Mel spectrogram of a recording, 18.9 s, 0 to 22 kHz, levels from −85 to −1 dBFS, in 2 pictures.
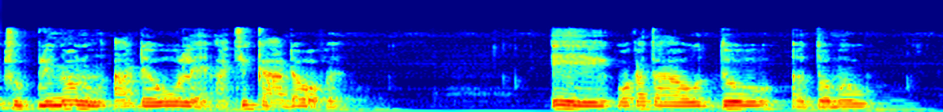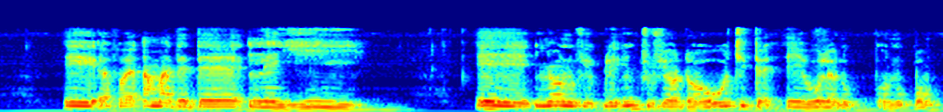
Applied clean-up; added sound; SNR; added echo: none; none; none; reverberation time 0.2 s.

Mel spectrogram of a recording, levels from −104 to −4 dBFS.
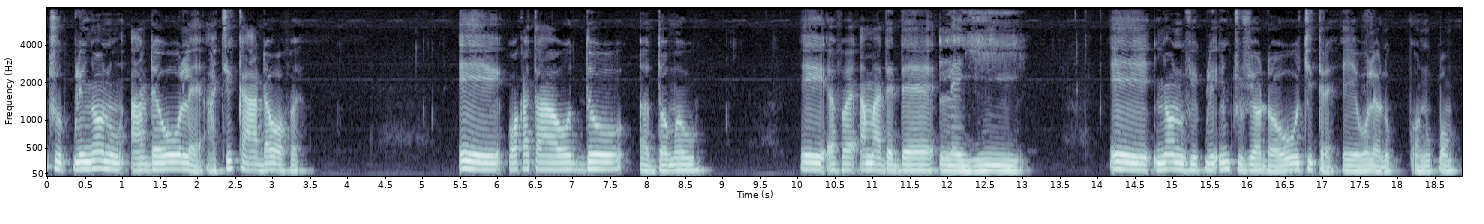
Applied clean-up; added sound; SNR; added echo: none; none; none; none.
